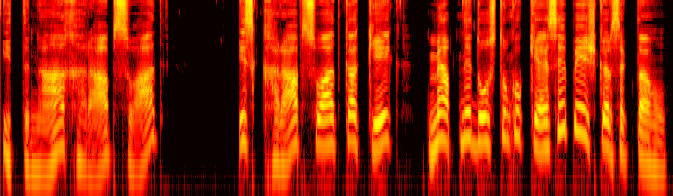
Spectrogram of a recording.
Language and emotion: Hindi, disgusted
